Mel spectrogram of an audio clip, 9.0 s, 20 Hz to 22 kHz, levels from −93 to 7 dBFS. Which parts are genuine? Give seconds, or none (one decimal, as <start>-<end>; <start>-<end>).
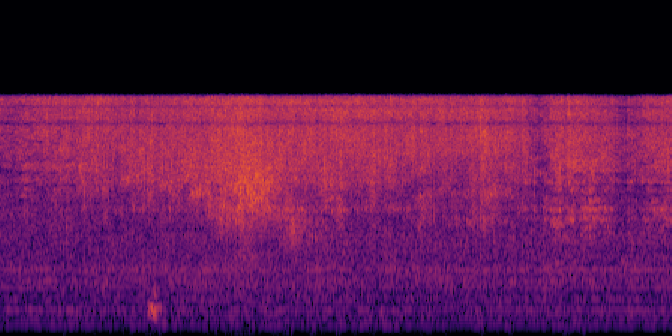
0.0-1.0; 4.3-4.7; 7.0-9.0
